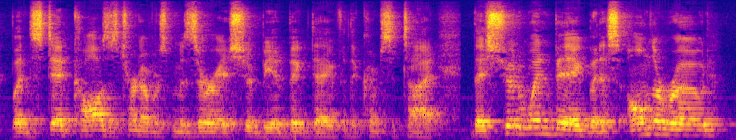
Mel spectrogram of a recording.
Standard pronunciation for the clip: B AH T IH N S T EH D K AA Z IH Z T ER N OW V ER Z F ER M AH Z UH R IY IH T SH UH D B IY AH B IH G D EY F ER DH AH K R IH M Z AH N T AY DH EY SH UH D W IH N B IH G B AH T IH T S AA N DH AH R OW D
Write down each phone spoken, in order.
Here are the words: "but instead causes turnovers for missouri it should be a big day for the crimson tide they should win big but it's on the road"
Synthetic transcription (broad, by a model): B AH T IH N S T EH D K AA Z IH Z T ER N OW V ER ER M AH Z UH R IY IH T SH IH D B IY AH B IH G D EY F ER DH AH K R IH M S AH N T AY DH EY SH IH D W IH N B IH G B AH T IH T S N DH AH R OW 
